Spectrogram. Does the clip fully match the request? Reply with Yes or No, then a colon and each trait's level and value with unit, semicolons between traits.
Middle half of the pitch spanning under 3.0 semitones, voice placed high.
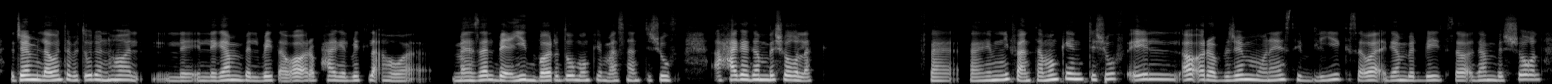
Yes: narrow, 2.6 semitones; high, 195 Hz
